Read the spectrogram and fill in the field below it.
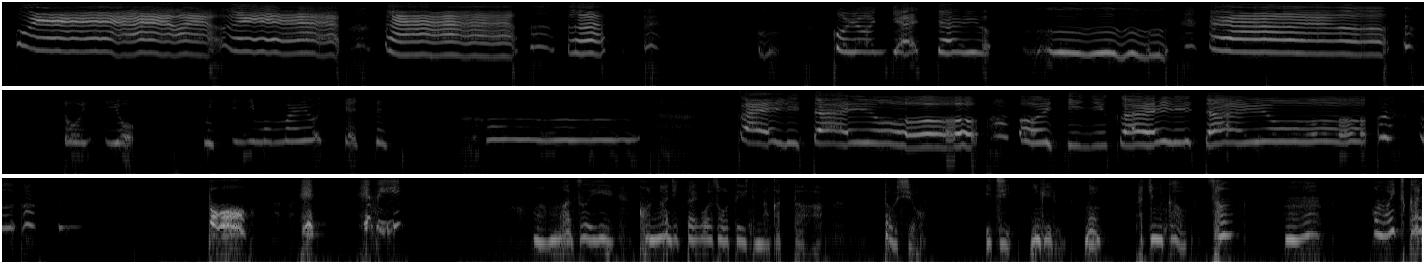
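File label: Japanese, Child Voice; GoLocalise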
